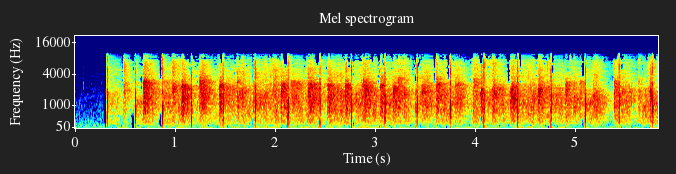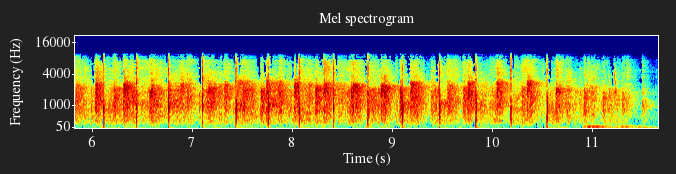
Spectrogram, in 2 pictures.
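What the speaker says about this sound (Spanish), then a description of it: "Un aplauso para todos estos." Audience applause at a religious gathering, a long, even burst of many hands clapping that starts sharply and holds at a strong level throughout.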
